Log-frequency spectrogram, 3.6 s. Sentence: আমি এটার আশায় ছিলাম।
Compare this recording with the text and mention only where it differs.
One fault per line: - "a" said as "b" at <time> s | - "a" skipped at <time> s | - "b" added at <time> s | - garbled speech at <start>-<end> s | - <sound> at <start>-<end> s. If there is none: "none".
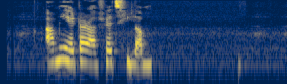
none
